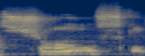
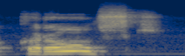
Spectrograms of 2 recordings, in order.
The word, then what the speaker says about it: Chomsky: se considera humilde, ele no lugar de falar Chomsky, que é o nome de um linguista, ele falou Kronsky.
